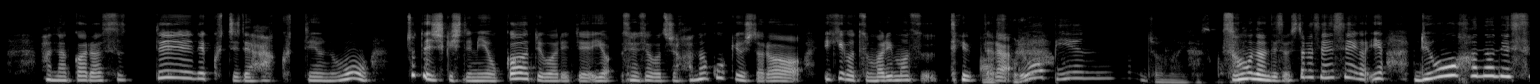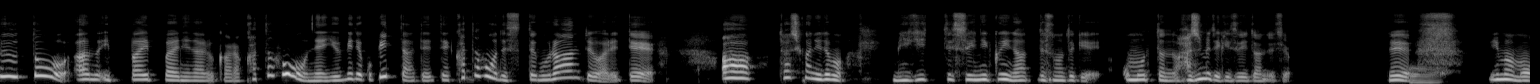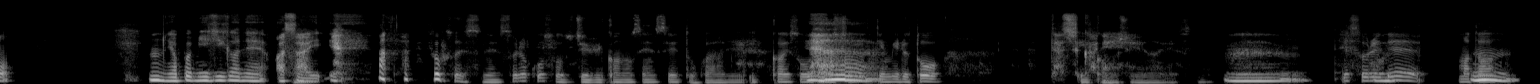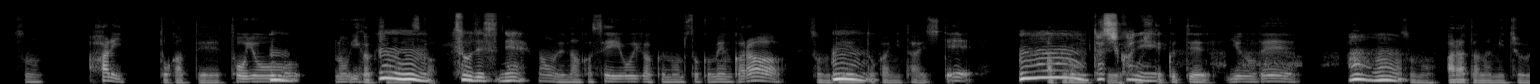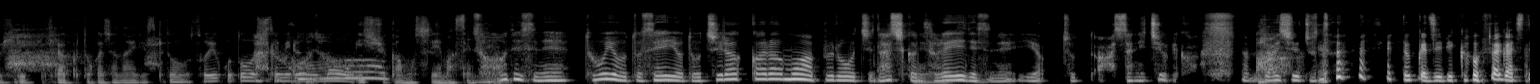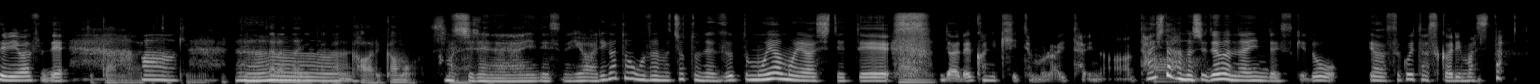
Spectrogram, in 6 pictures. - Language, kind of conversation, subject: Japanese, advice, たくさんの健康情報に混乱していて、何を信じればいいのか迷っていますが、どうすれば見極められますか？
- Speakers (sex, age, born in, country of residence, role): female, 50-54, Japan, Japan, user; male, 20-24, Japan, Japan, advisor
- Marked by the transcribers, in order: inhale; chuckle; unintelligible speech; tapping; "切り" said as "ひり"; chuckle; laughing while speaking: "どっか耳鼻科を探してみますね"; laughing while speaking: "ああ"; chuckle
